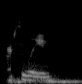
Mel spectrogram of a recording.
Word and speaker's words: Marceline: And so I don't know if I'm going to pronounce this correctly, but you're from Marceline. – Yes. – Correct? – Okay. Yes, Marceline. Nice work.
